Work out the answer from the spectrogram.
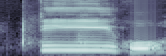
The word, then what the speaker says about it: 띄고: 띄고 쓴다 할 때 띄고는 띠 자음 뒤에 의죠, 얘는 자음 뒤에 의. 자, 자음 뒤에 의는 2로만 발음한다고 했기 때문에 띄고 하나로만. 여기 아까 자음 뒤에 의는 2로만 발음한다 했죠? 그래서 띄고 한 가지 발음만 갖는 거 맞습니다.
